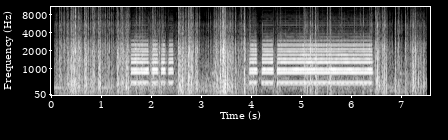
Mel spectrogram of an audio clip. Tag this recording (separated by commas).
Bicycle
